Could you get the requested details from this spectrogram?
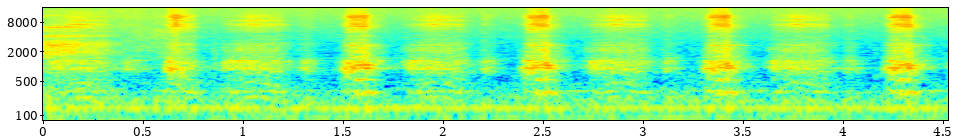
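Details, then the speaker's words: Medela Symphony hospital-grade breast pump in expression mode, suction auto-advancing from level 4 to 5 to 6 after the 2-minute mark (16 levels); steady motor hum with rhythmic longer, stronger suction whooshes about one a second. "it actually came in on level 4 in expression mode, bumped pretty quickly up to 5, and now it's settling into 6."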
